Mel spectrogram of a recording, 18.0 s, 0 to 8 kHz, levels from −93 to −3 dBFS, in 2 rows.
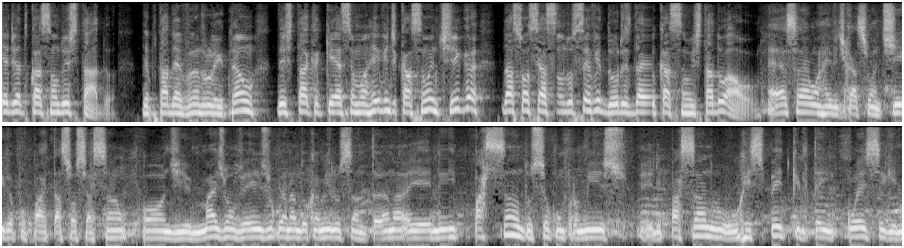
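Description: A short concealed packet loss at 5.52 to 5.56 s leaves a brief smear in the sound. About 20 ms of the call arrived too late to decode, and the receiver bridged it by extending the preceding sound before blending back into the real signal.

A burst of packet loss hits at 6.42 to 6.52 s and again at 13.40 to 13.48 s, with roughly 80 ms and 60 ms missing. Each time the receiver stretches the last sound and turns it down as the gap goes on. Playback then picks up further along, with that stretch of audio lost. The call path itself, with nothing audible above 8 kHz, fits a G.722 codec at 64 kbps.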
